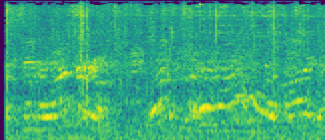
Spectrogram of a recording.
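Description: Indistinct voices of people talking, no words made out.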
